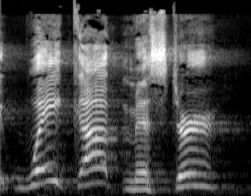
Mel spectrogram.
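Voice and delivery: loud, high-pitched exhortation; urgent wake-up call. Acted. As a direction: call out to rouse someone who cannot see the danger.

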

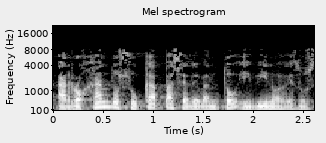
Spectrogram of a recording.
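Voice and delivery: ordinary talk

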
